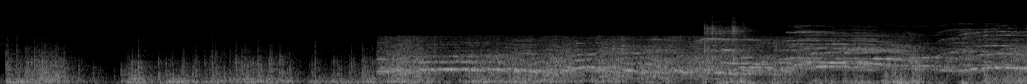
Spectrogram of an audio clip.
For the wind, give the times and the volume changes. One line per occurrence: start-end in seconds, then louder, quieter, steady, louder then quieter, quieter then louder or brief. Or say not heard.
0.0-10.2 steady.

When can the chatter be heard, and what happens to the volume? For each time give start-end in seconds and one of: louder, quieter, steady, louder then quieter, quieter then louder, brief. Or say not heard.
3.8-10.2 steady.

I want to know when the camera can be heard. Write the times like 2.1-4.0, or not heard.
7.0-7.6.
